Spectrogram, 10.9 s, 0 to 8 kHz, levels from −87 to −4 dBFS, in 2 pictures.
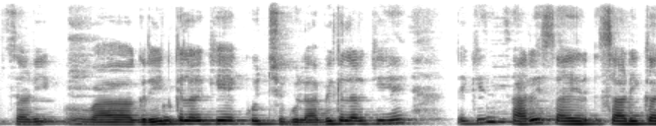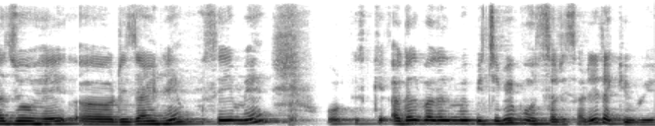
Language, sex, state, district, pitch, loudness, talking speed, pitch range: Hindi, male, Jharkhand, Jamtara, 175 Hz, -13 LUFS, 185 wpm, 150-190 Hz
